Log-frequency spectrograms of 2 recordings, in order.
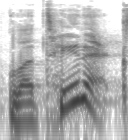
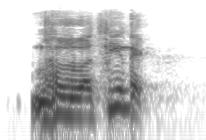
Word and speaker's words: Latinx: Latinx. Mm-hmm. Rhymes with Kleenex. – Latinx.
